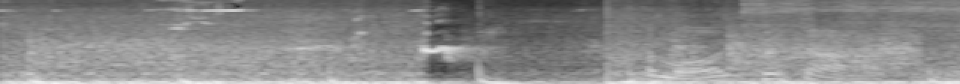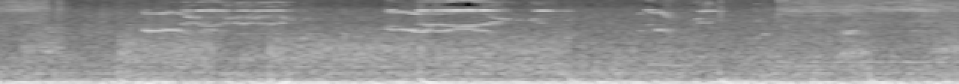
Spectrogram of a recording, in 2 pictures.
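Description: A dog whining and yelping in wavering high-pitched cries over a steady loud low rumble. There is a short break in the rumble about a second and a half in.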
